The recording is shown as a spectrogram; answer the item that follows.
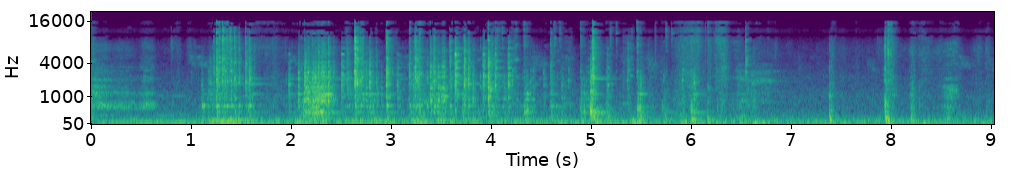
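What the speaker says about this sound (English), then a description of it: "Start messing with the jack to get it into position." Ratcheting and scraping clicks come from a vehicle jack being worked into position under a Toyota truck during a front sway bar install, irregular and close by, with metallic rubs and short taps.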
